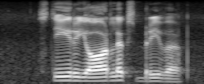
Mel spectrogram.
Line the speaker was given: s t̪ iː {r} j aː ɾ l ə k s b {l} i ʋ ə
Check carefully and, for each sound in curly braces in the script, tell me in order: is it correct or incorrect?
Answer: incorrect, incorrect

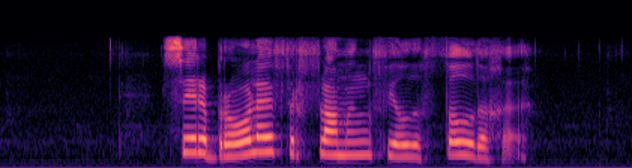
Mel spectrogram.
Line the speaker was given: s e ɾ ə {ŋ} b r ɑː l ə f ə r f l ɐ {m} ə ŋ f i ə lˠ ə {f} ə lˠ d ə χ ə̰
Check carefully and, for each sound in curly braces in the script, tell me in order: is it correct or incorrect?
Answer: incorrect, correct, correct

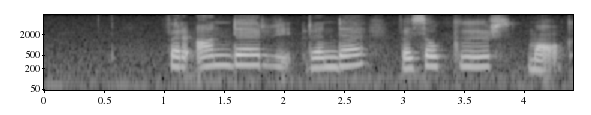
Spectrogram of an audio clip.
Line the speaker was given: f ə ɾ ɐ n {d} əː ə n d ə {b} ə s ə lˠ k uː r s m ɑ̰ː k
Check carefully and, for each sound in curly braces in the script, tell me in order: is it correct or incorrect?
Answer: correct, incorrect

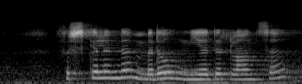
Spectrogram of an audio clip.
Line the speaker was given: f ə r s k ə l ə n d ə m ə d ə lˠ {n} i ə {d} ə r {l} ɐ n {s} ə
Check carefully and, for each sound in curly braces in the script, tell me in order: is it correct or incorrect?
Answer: correct, correct, correct, correct

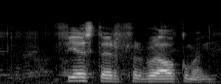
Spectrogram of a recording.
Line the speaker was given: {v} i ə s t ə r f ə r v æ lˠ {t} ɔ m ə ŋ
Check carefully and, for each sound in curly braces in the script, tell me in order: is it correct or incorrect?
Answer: incorrect, incorrect

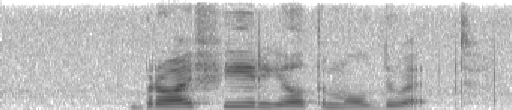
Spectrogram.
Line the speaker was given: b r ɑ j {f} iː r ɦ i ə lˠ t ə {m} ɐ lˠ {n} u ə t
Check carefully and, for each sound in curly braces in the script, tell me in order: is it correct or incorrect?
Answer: correct, correct, incorrect

